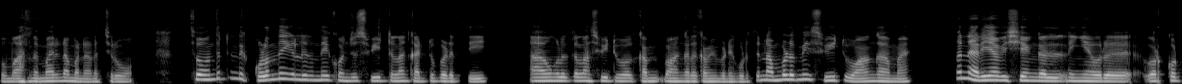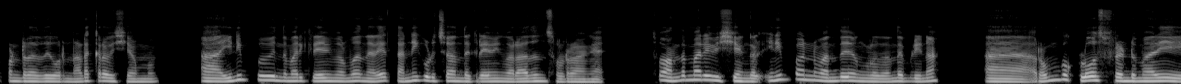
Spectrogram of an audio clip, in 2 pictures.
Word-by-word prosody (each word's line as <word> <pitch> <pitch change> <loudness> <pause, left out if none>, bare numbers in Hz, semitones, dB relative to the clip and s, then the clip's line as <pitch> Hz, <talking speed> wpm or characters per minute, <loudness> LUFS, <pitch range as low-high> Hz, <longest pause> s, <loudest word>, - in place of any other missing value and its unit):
சும்மா 135 -1 -3
அந்த 140 +1 -1
மாதிரி 150 +1 +1
நம்ம 150 -3 0
நெனச்சுருவோம். 130 +1 -5 0.6
ஸோ 235 - 0
வந்துட்டு 250 +4 -4
இந்த 255 - -3
குழந்தைகள்லருந்தே 215 -1 +1
கொஞ்சம் 165 -2 -1
ஸ்வீட்லாம் 160 -1 -2
கட்டுப்படுத்தி, 140 -2 -2 0.6
அவங்களுக்கெல்லாம் 165 0 +1
ஸ்வீட் 165 -2 -2
வ் 150 - +1
கம் 145 +1 +1
வாங்குறது 140 -1 0
கம்மி 135 0 +1
பண்ணி 130 0 -2
குடுத்து. 135 +8 -5
நம்மளுமே 220 +3 +2
ஸ்வீட் 180 0 -2
வாங்காம, 145 -1 0 0.7
நெறய 195 -1 +6 0.2
விஷயங்கள் 175 -2 +3 0.2
நீங்க 155 -1 +2
ஒரு 145 0 +4 0.4
ஒர்கவுட் 165 +1 -3
பண்றது, 145 -2 +1
ஒரு 135 -1 -4
நடக்குற 160 +4 -2
விஷயம், 130 0 -3 0.6
அ - - +3 0.2
இனிப்பு 210 +3 -1 0.2
இந்த 170 - -1
மாதிரி 160 0 0
க்ரேவிங் 150 0 +2
வரும்போது 155 +2 0
நெறைய 155 +4 +1 0.2
தண்ணீ 160 +6 0
குடிச்சா 160 -2 -1
அந்த 145 -1 0
க்ரேவிங் 140 0 +1
வராதுன்னு 140 +3 +1
சொல்றாங்க. 125 -1 -1 0.6
ஸோ - - -8
அந்த 175 +5 0
மாதிரி 210 -1 +3
விஷயங்கள் 145 -5 +1
இனிப்பன் 220 0 -1
வந்து 160 +2 +2
உங்களுக்கு 140 -3 +1
வந்து 145 0 +1
எப்டின்னா 145 +3 -1 0.6
அ - - +3 0.5
ரொம்ப 195 +8 0
க்ளோஸ் 185 +2 +4
ஃப்ரெண்டு 155 -2 +3
மாதிரி 155 +1 +4
155 Hz, 150 wpm, -25 LUFS, 140-175 Hz, 0.7 s, நெறய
